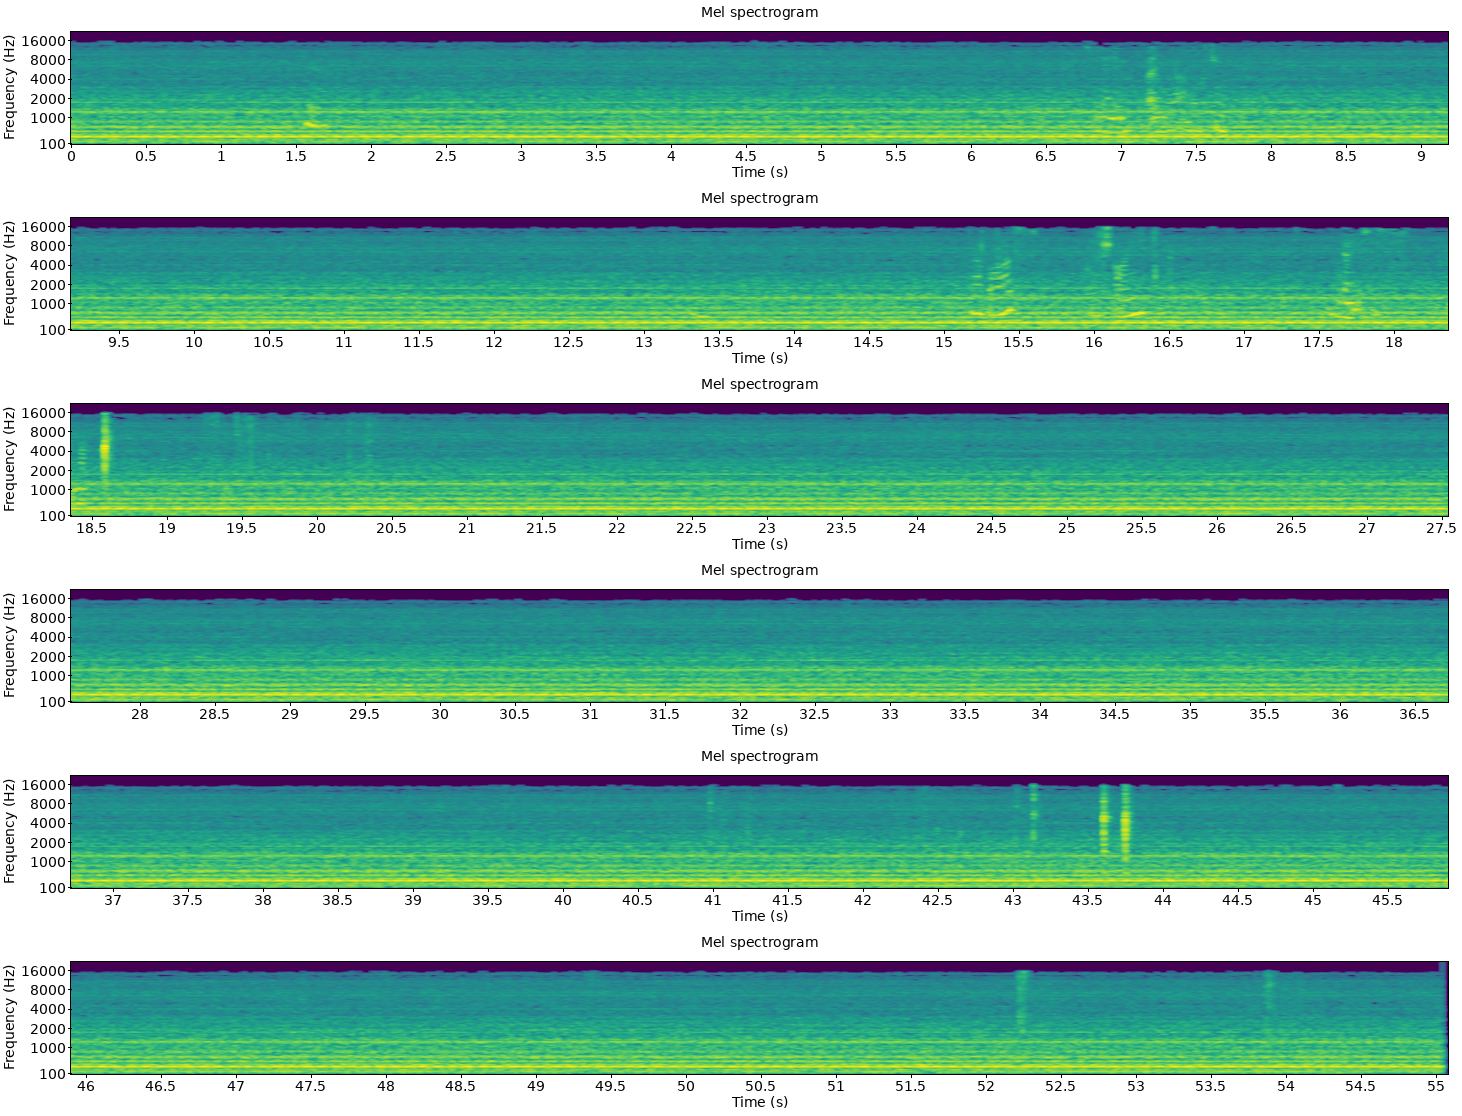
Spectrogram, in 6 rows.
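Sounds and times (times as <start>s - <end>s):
steady machine hum: 0.0s - 55.0s
sharp click: 43.1s - 43.9s.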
